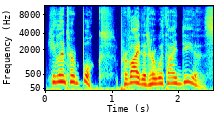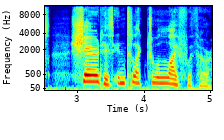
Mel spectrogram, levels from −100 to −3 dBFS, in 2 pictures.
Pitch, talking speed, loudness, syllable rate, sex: 175 Hz, 165 wpm, -19 LUFS, 4.8 syllables/s, male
